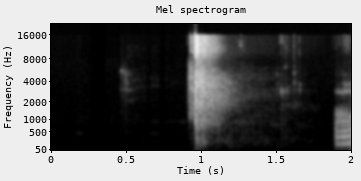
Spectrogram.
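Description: A small hard object knocking once, sharply, about a second in, followed by a faint tick half a second later, as makeup tools are handled.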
